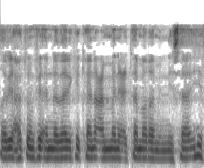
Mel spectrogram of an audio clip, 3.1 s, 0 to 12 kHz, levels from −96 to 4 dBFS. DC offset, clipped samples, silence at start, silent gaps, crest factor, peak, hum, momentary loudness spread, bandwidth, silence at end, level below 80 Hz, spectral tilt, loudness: under 0.1%; under 0.1%; 0 s; none; 20 dB; -6 dBFS; none; 7 LU; 7.8 kHz; 0 s; -72 dBFS; -3.5 dB/octave; -24 LUFS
